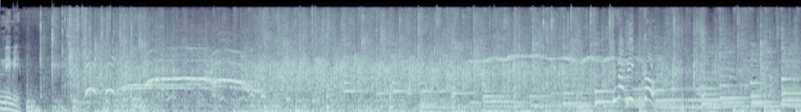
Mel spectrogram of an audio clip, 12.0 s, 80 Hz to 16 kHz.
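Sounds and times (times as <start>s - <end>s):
audience applause: 0.8s - 12.0s
upbeat synthesizer music: 4.0s - 12.0s.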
